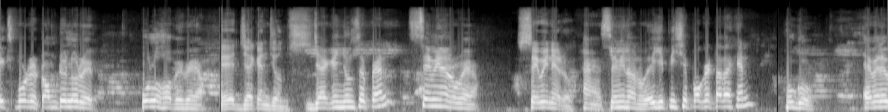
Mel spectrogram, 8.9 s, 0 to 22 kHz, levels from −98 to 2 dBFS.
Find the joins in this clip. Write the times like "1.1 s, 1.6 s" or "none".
2.2 s, 7.7 s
